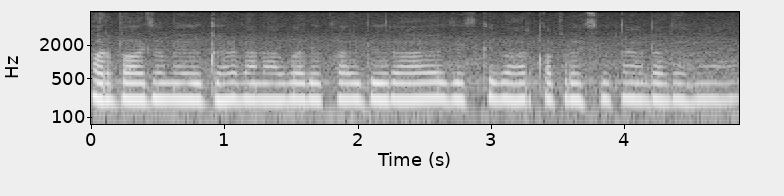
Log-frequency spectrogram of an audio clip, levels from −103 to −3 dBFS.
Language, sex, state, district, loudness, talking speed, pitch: Hindi, male, Bihar, Muzaffarpur, -17 LUFS, 220 wpm, 210 Hz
